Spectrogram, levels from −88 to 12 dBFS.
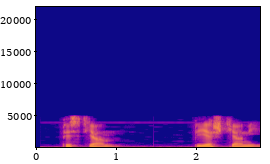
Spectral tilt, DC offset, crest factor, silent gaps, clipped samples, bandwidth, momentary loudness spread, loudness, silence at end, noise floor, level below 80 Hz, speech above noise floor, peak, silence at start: -11 dB/octave; under 0.1%; 20 dB; none; under 0.1%; 5.2 kHz; 10 LU; -19 LUFS; 0 s; -47 dBFS; -36 dBFS; 29 dB; 0 dBFS; 0.3 s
